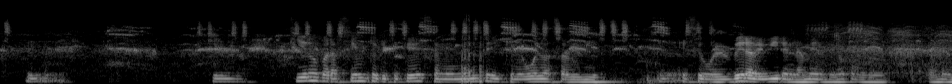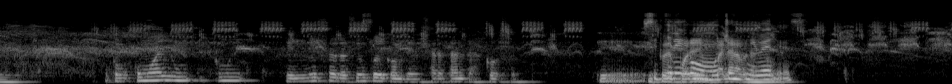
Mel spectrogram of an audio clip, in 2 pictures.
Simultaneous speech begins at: 16.0 s

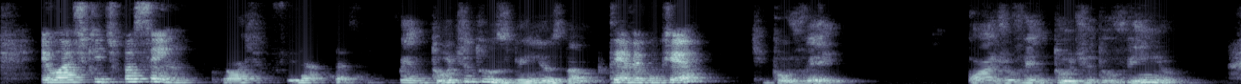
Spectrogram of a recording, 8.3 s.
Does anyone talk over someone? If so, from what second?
none

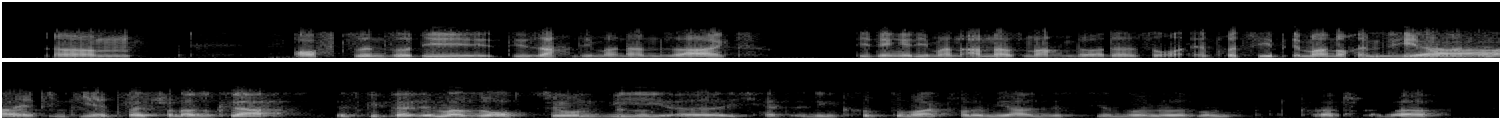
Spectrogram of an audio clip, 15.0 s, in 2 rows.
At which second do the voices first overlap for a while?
6.8 s

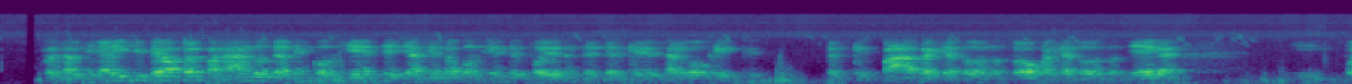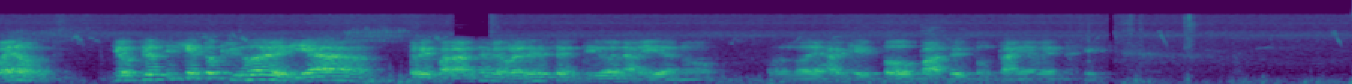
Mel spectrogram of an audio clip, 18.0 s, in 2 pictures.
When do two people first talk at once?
none

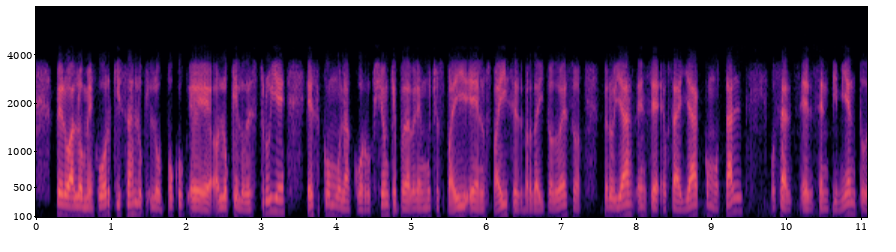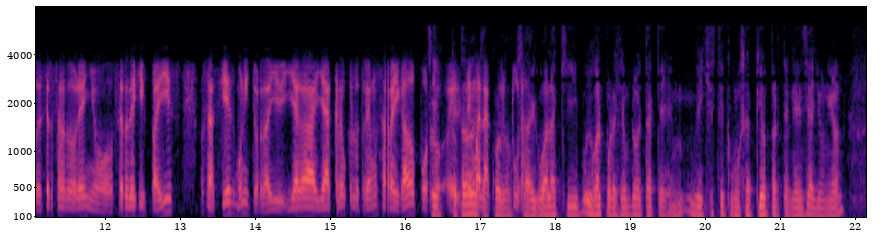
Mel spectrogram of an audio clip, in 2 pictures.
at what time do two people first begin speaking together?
16.3 s

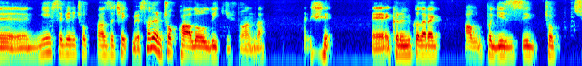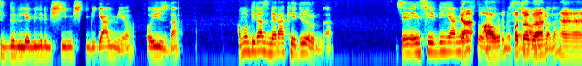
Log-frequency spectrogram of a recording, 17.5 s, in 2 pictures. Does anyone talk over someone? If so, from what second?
15.6 s

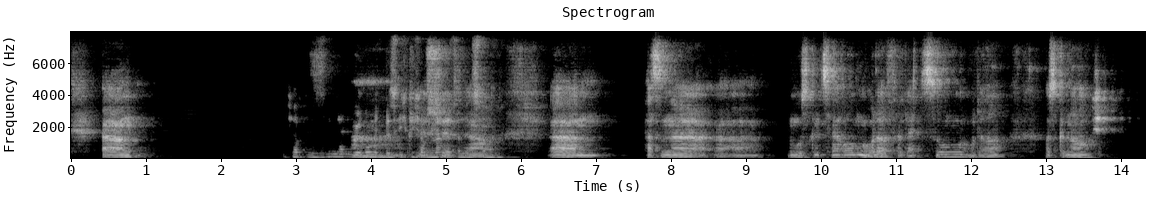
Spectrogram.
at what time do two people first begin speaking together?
3.7 s

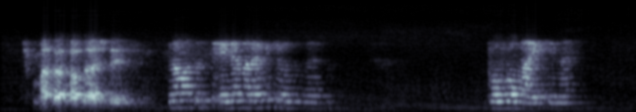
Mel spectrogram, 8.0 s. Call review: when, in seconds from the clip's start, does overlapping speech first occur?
none

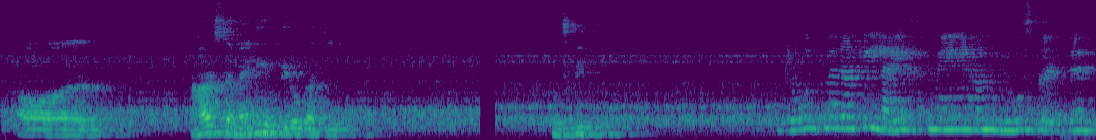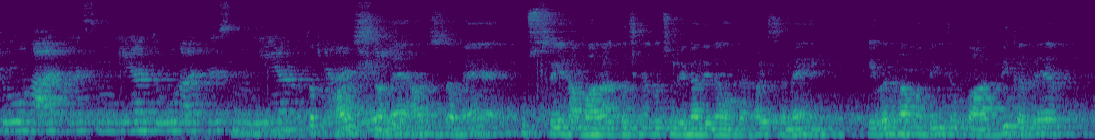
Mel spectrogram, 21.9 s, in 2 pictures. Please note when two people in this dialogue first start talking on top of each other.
13.3 s

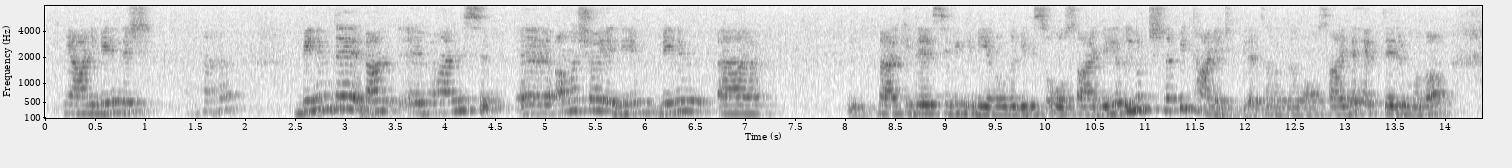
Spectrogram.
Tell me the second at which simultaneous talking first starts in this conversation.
none

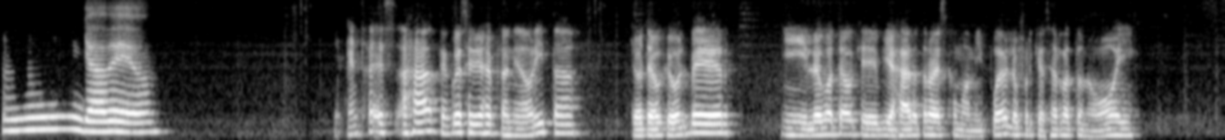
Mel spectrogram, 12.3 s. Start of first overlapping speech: none

